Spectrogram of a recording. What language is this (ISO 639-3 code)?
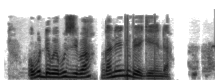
lug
